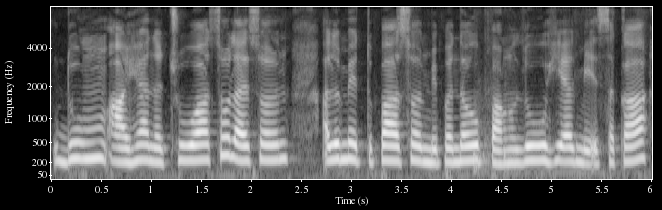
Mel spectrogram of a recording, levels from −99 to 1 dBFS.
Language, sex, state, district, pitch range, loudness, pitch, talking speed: Mizo, female, Mizoram, Aizawl, 210-235 Hz, -15 LUFS, 225 Hz, 230 wpm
